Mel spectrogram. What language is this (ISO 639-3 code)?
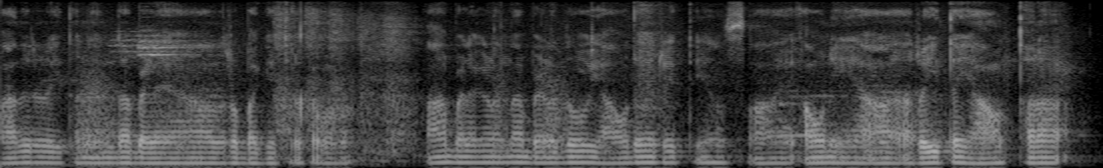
kan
